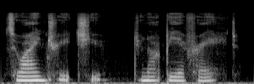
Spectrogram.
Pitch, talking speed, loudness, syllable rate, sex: 185 Hz, 190 wpm, -18 LUFS, 4.7 syllables/s, female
